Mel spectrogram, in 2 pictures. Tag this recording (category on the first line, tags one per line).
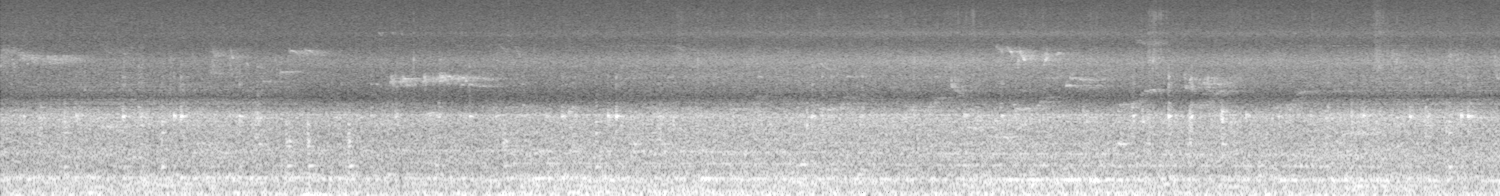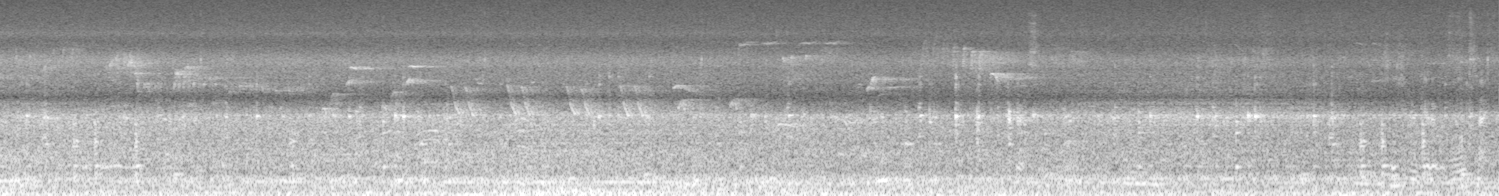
Soundscapes > Nature
phenological-recording
weather-data
sound-installation
nature
field-recording
data-to-sound
raspberry-pi
alice-holt-forest
Dendrophone
natural-soundscape
soundscape
modified-soundscape
artistic-intervention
